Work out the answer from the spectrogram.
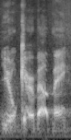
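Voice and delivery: low, whispered whimper of a self-pitying believer; mock a sulking child praying; whining pitiful prayer, breathed almost without voice; wimpy whimpery prayer. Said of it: "we get wimpy and whimpery".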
